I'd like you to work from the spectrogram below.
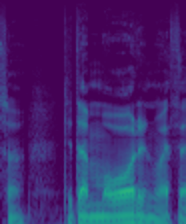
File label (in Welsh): "moor", Welsh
